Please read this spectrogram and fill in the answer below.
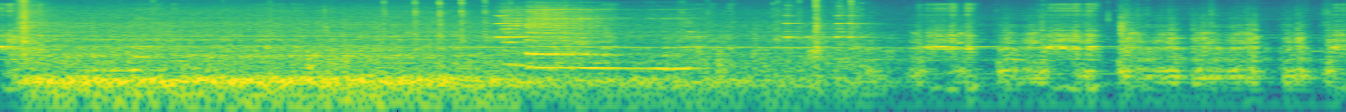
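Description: Machinery running. It gives a loud low rumble for the first few seconds and a short falling tone about four seconds in, then settles into a quieter stretch with scattered clicks.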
